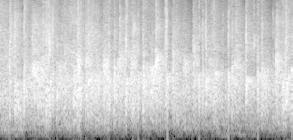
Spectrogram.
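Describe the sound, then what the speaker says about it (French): Loud, dense applause from an audience at an entrepreneurship fair presentation, a thick continuous roar of clapping with no talk over it. "Est-ce qu'on peut applaudir pour Angel Moon?"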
